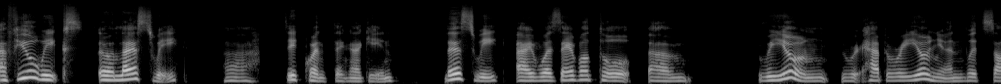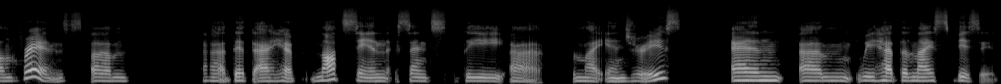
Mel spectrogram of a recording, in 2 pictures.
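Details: Adult woman, a former trained choir singer, with aphasia, apraxia of speech and foreign accent syndrome from a brain injury, who uses singing and music strategies in her speech therapy.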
